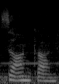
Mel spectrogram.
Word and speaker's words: Zangan: Zangan is how it's pronounced. I always thought it was Zangan. Zangan. I gotta get used to that.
